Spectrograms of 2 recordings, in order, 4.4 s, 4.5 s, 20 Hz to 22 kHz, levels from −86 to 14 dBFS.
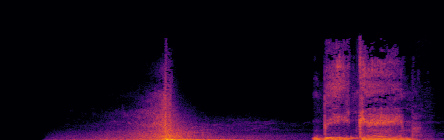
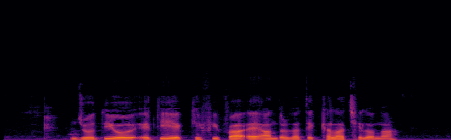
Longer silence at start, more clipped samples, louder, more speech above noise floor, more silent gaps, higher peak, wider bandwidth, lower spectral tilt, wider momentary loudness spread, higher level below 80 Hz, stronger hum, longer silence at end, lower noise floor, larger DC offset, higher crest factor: first, 0.9 s vs 0.7 s; neither; first, -19 LUFS vs -24 LUFS; about the same, 34 dB vs 32 dB; neither; first, 0 dBFS vs -6 dBFS; first, 16 kHz vs 7.2 kHz; second, -5.5 dB/octave vs -8 dB/octave; first, 22 LU vs 10 LU; first, -26 dBFS vs -56 dBFS; neither; second, 0.25 s vs 0.55 s; about the same, -53 dBFS vs -55 dBFS; neither; about the same, 20 dB vs 20 dB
